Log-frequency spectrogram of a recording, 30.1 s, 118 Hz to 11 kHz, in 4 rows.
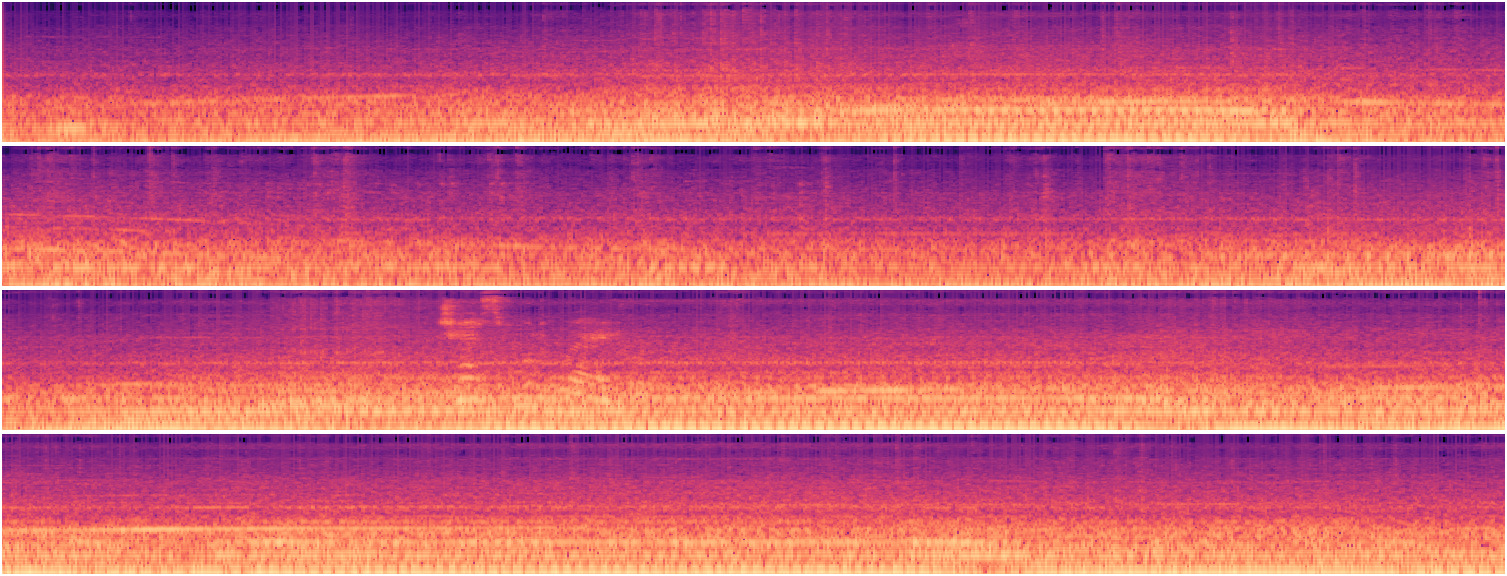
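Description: Alexander Dennis Enviro 400MMC double-decker bus engine and drivetrain heard from inside the passenger saloon while driving: a deep rumble that builds over the first few seconds, eases off, then builds again about halfway through as the bus accelerates, with a faint rising whine over it.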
